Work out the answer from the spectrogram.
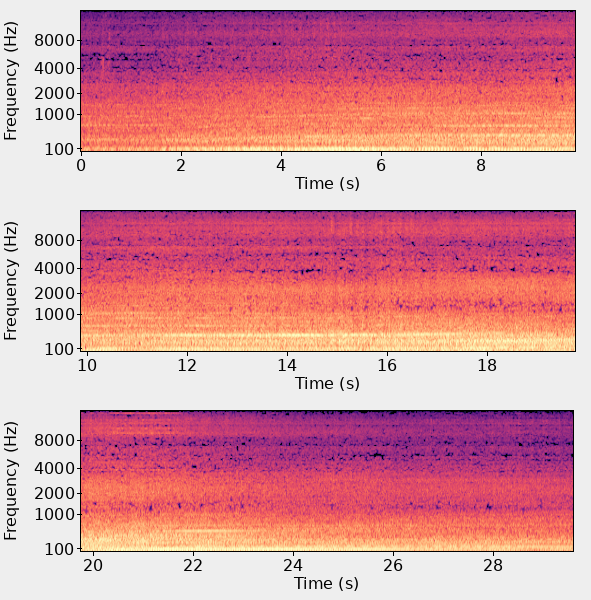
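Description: Passenger train passing close by, led by a State Railway of Thailand Hitachi diesel-electric locomotive. The engine's low rumble builds over the first few seconds and holds as the locomotive goes by, then the coaches roll past on the rails and the sound eases a little near the end.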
